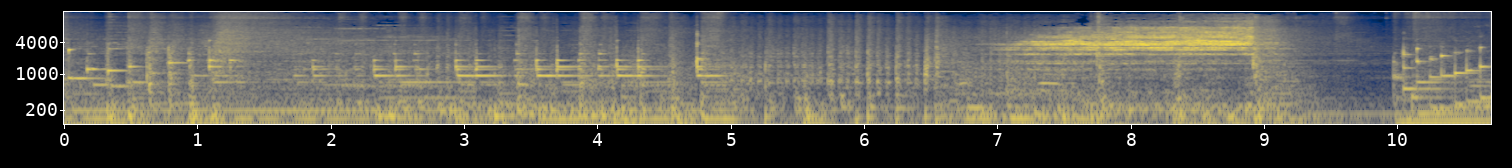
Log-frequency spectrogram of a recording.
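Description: Drum corps front ensemble playing: a rosewood-bar concert marimba struck with yarn mallets, in quick runs and repeated notes over a steady low bass. A rushing swell in the upper range builds from about seven seconds and cuts off just before nine.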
